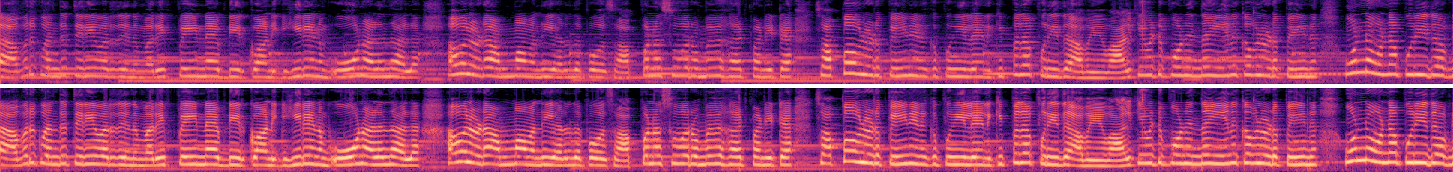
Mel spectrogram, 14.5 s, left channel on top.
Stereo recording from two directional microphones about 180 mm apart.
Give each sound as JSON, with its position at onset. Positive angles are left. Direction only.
{"t": 0.0, "sound": "a woman's voice", "side_deg": -25}
{"t": 11.1, "sound": "speech", "side_deg": -70}
{"t": 11.3, "sound": "speech", "side_deg": -45}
